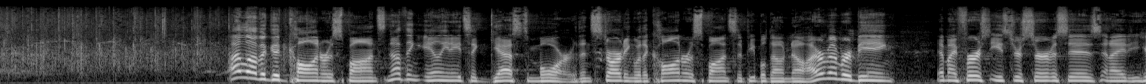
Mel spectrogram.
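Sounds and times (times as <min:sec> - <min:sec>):
audience clapping: 0:00.0 - 0:03.2
speech: 0:02.3 - 0:11.4.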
